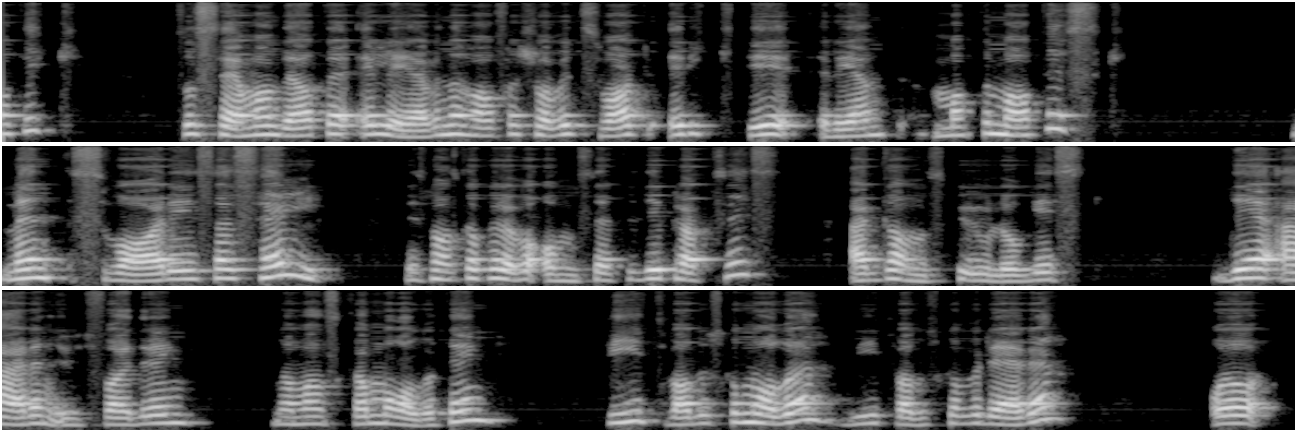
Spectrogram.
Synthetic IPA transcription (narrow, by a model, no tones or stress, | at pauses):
ɑt̪ʰɪkː | sɔseːɾmɑnd̪ɛɑt̪ʔɛleːʋənəɦɑɾfɔʂoːʋɪt̪sʋɑːʈɾɪkt̪ɪɾeːnt̪mɑt̪əmɑːt̪ɪsk | mɛnsʋɑːɾəɪsæɪsɛlː | ʋɪsmɑnskɑlpʰɾøːʋəɔʔɔmsɛt̪ːəd̪ɛɪpʰɾɑksɪs | ʔæɾɡɑnskəʉːluːɡɪsk | d̪ɛʔæɾɛnʉːt̪fɔɾd̪ɾɪŋ | nɔɾmɑnskɑlmoːlət̪ɪŋː | ʋiːt̪ʋɑːd̪ʉskɑlmoːləʋiːt̪ʋɑːd̪ʉskɑʋʉɖeːɾə | ʔɔ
